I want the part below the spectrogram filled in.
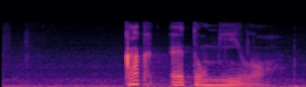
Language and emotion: Russian, neutral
